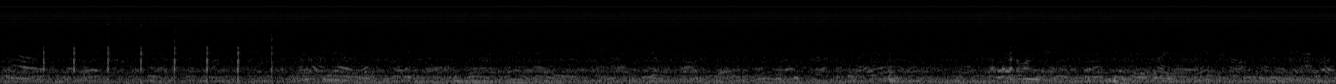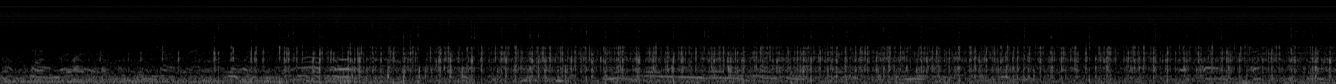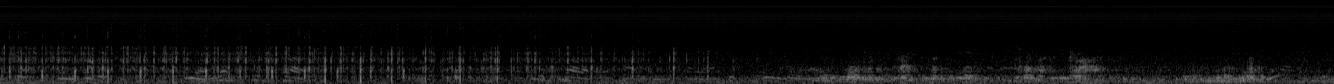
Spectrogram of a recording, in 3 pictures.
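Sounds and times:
voices chattering: 0.0 - 40.0
crowd clapping: 14.7 - 33.9.

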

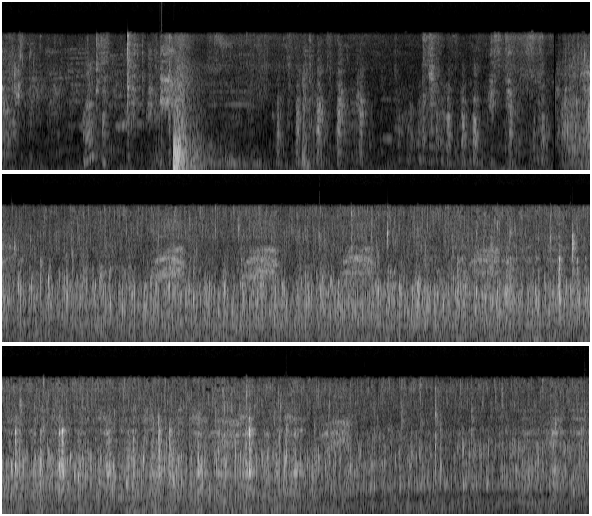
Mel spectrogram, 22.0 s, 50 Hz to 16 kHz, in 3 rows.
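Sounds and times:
curry bubbling with pops: 6.9 - 22.0.

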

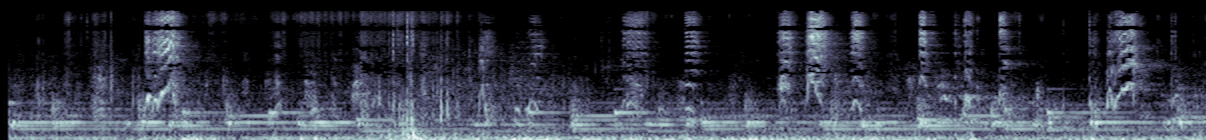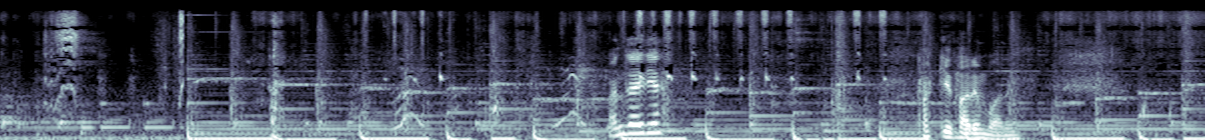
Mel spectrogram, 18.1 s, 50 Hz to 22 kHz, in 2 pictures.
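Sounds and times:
light background music: 0.1 - 18.0.

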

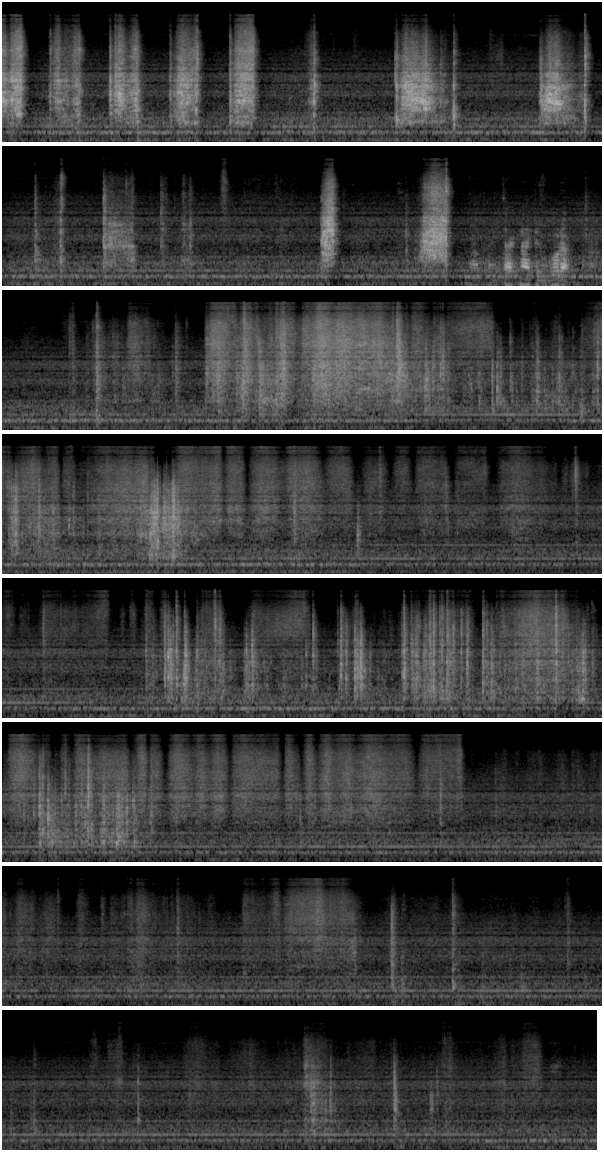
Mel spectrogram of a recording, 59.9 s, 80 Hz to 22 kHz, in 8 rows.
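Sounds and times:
wood veneer rustling and scraping: 16.3 - 47.3.

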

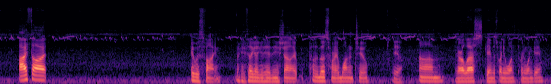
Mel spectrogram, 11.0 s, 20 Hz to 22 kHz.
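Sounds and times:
insects chirring: 0.0 - 11.0
man speaking: 3.8 - 10.9.

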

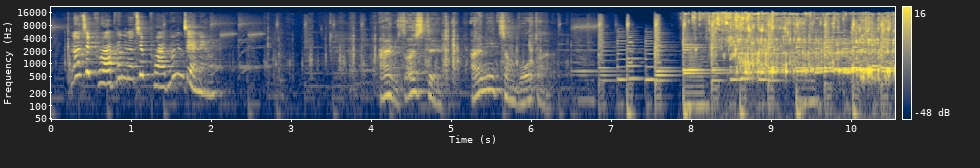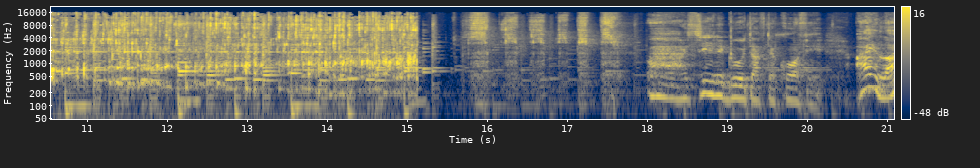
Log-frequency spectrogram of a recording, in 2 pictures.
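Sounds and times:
light background music: 0.0 - 21.0
water running: 7.9 - 15.2.

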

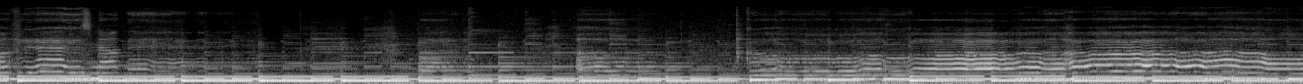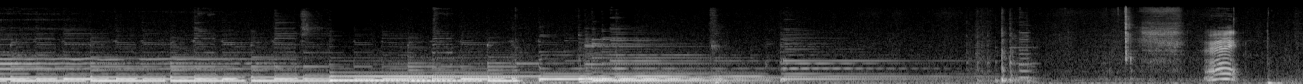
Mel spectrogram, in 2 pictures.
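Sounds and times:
woman singing wordless melody: 0.0 - 16.7
acoustic guitar picking: 0.0 - 23.6.

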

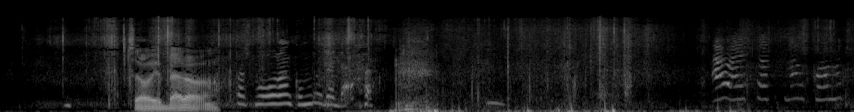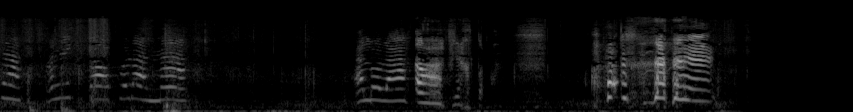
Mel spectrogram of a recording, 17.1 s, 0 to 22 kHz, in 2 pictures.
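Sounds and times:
rustling: 0.2 - 16.1
child's high-pitched voice: 2.4 - 3.8, 7.1 - 10.5, 12.1 - 13.5.

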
